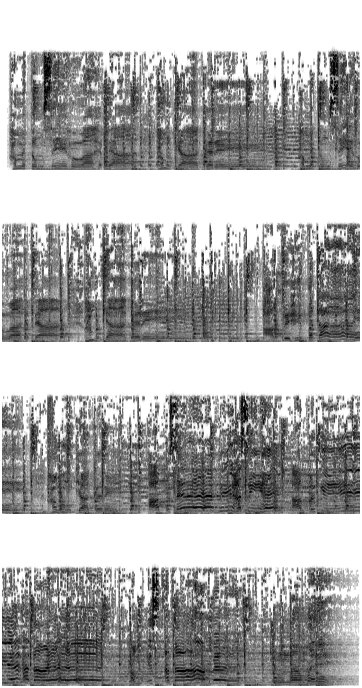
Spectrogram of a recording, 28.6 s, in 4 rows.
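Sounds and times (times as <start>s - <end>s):
Hindi sad music: 0.7s - 28.6s.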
